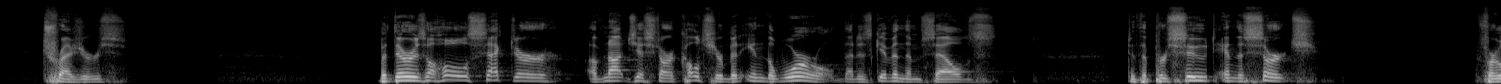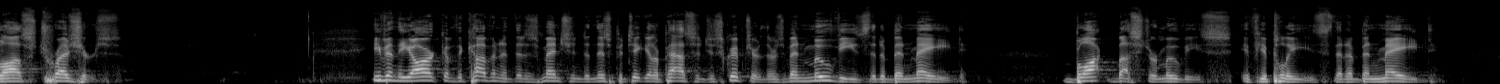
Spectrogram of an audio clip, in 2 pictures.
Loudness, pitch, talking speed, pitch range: -26 LUFS, 145 Hz, 120 wpm, 130-165 Hz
